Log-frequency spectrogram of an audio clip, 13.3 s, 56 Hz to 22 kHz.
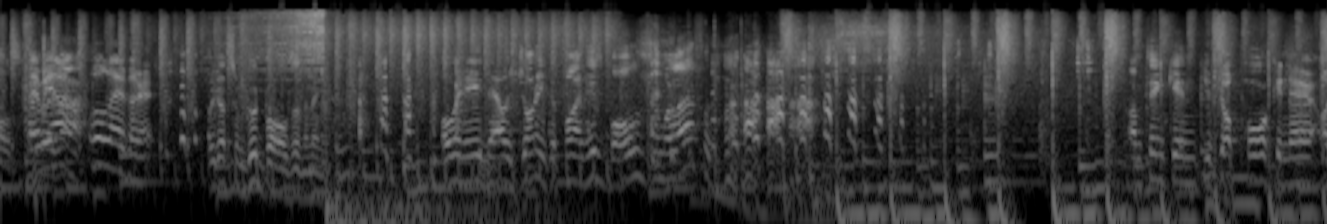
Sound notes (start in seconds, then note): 1.7 laughs; 3.5 laughs; 6.2 both laugh; 9.5 percussive music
